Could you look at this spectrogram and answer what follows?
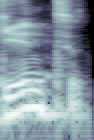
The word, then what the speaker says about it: Gent: It looks like it's pronounced Ghent to me, but... – Yeah. But I think he said Ghent Ghent.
